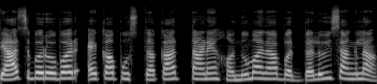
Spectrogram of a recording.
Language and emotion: Goan Konkani, neutral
